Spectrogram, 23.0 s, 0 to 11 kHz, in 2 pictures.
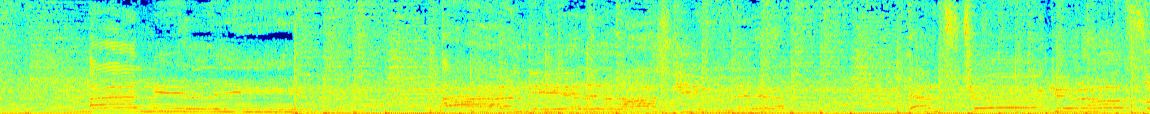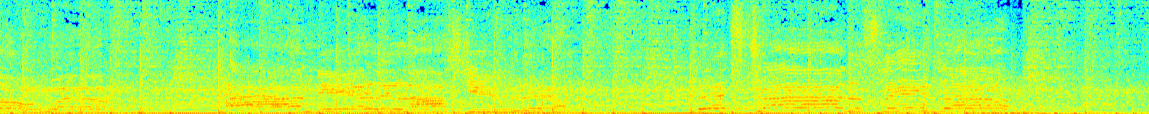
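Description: A loud, full-band rock song from 1992 with driving drums, distorted guitars and a sung lead vocal, playing steadily for the whole stretch after a brief quieter intro.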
